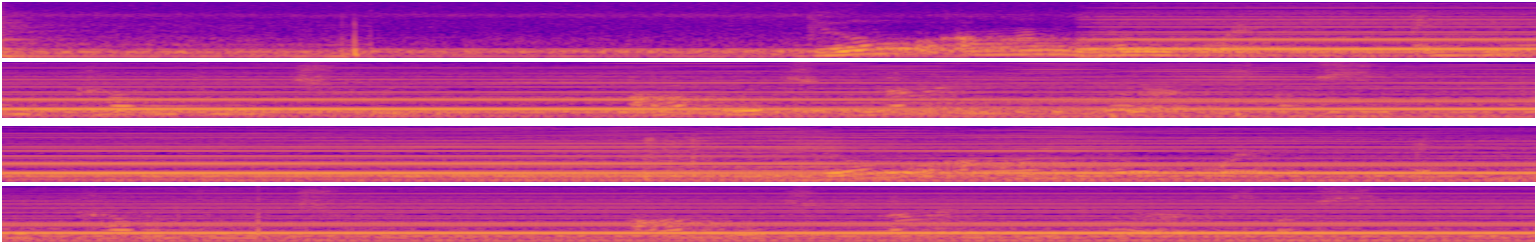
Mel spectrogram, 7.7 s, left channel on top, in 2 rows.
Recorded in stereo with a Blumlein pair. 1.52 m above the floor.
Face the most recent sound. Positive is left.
turn(degrees=25)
